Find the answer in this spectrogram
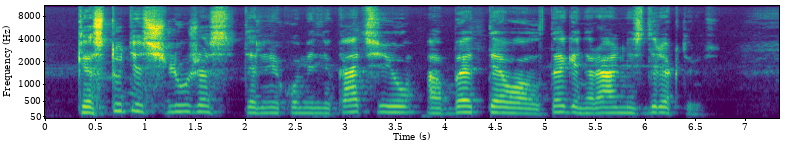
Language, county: Lithuanian, Vilnius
